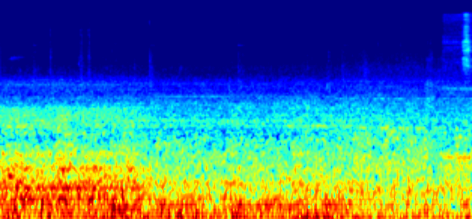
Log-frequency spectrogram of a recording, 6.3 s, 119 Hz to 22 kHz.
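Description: Running noise of the Nankai rapi:t (50000 series) electric train heard from inside the cabin at speed: a steady low rumble of wheels on rails.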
